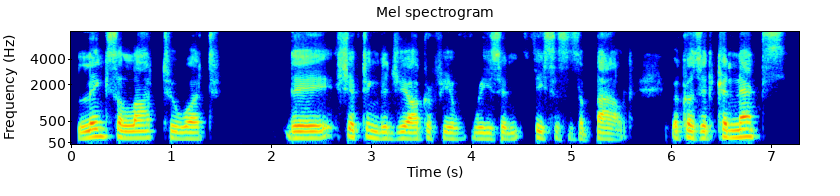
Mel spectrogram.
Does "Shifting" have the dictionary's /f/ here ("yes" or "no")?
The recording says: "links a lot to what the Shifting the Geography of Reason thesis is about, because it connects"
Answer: yes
